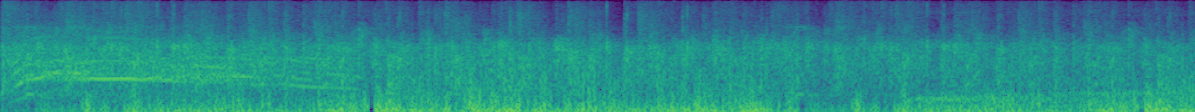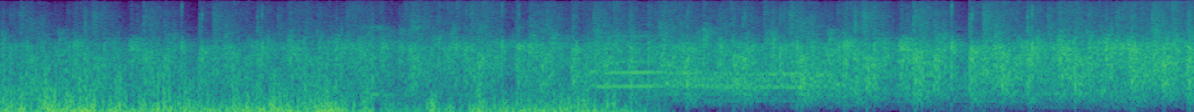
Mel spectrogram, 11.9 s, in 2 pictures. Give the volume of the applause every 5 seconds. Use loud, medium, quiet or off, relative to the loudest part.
medium, medium, loud.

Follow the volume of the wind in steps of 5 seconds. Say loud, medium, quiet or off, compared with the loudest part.
loud, loud, off.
